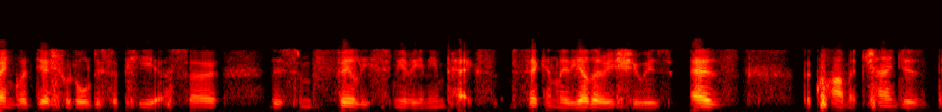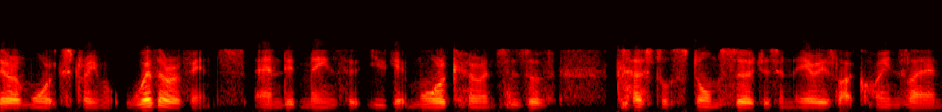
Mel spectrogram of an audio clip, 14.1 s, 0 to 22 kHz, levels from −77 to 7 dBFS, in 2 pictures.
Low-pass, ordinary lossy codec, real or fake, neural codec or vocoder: 5.4 kHz; MP3, 32 kbps; real; none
